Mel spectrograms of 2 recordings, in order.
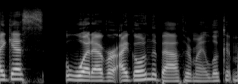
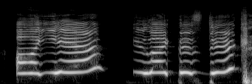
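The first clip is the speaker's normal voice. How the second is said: shrill, very high, loud squeaky squeal; 9 dB louder than usual. Telling others about a man who talked during sex, imitating a really high-pitched voice. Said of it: "he has this really high pitched voice".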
